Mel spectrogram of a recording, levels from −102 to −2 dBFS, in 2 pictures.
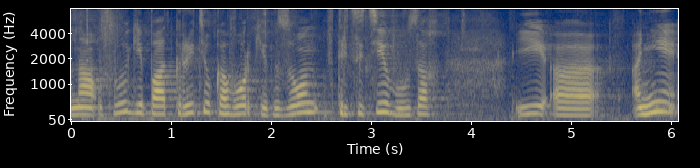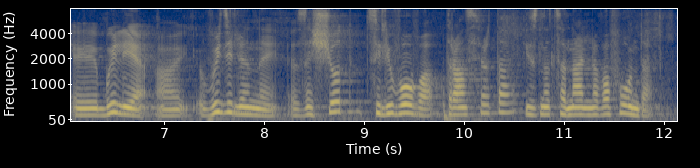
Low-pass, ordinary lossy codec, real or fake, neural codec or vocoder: none; none; real; none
